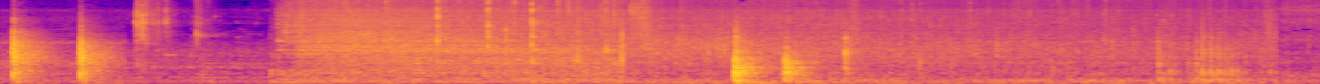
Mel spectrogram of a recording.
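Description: A few clicks, then food starts sizzling in a frying pan about two seconds in, with utensil taps and a sharp knock near the middle; the sizzling eases off toward the end.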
